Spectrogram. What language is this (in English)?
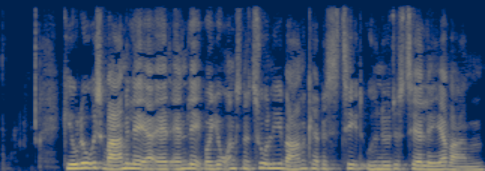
Danish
